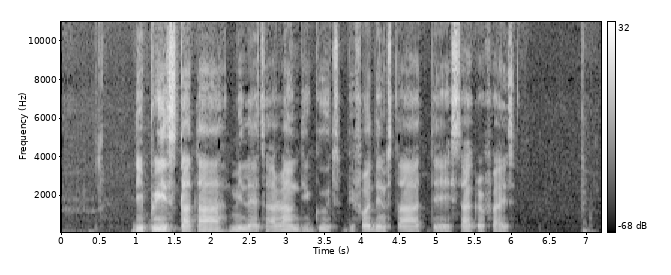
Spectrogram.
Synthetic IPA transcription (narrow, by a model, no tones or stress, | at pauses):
dipɹistskatamilɛtaɹãʊ̃ndiɡutsbifɔdɛ̃mstat̚desakɹifaɪs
